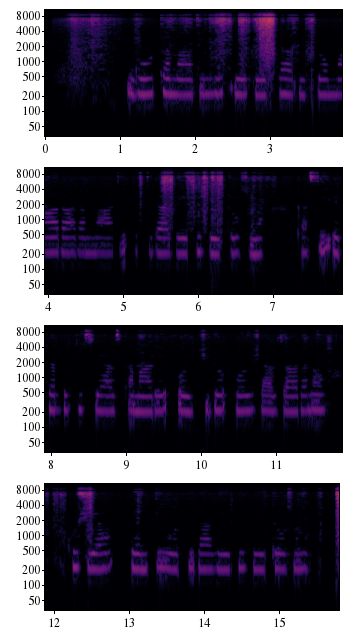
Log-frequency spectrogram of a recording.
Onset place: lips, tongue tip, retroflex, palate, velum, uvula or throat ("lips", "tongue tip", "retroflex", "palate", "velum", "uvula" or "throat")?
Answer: velum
